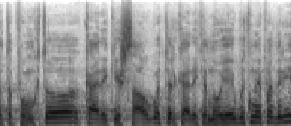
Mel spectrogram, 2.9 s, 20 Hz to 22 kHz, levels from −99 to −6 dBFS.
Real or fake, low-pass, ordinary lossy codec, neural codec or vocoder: fake; 19.8 kHz; Opus, 64 kbps; vocoder, 44.1 kHz, 128 mel bands every 256 samples, BigVGAN v2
